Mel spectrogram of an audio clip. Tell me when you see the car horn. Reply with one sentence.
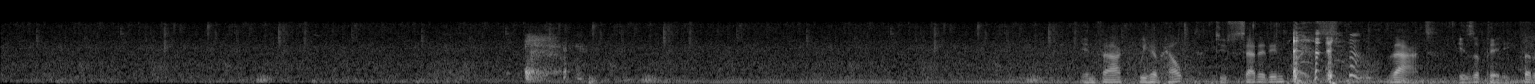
You can't hear the car horn here.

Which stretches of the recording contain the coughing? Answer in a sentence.
The coughing can be heard from 4.3 to 6.0 s and from 12.9 to 13.8 s.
